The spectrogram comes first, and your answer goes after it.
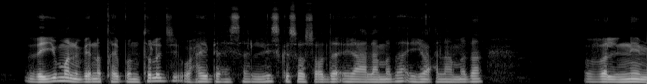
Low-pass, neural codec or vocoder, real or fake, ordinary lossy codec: none; none; real; none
